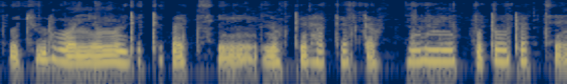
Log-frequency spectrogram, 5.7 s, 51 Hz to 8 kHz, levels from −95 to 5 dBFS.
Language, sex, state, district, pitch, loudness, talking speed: Bengali, female, West Bengal, Paschim Medinipur, 190 Hz, -26 LUFS, 105 wpm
